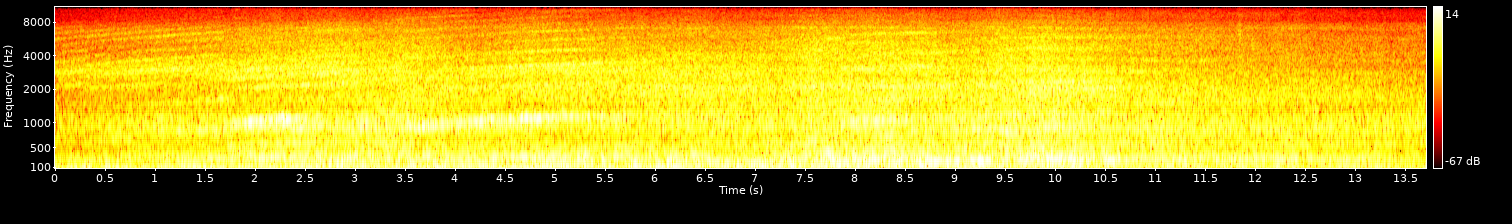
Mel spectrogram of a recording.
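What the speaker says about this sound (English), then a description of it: "departing out now is 323228, heading out on the 10:17 service to Manchester Piccadilly" A Class 323 electric multiple unit pulls out of Macclesfield station, its traction motors whining in rising tones over a constant rumble of wheels on rail, loud and near for the whole stretch.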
